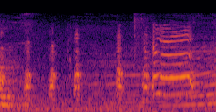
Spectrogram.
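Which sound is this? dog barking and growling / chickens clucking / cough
chickens clucking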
